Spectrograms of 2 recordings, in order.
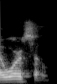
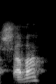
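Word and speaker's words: Warszawa: The pronunciation. I mean, that's the that's the that's the English name for it. Yeah. Warso.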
